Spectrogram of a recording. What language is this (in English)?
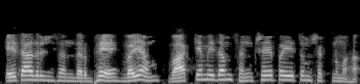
Sanskrit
